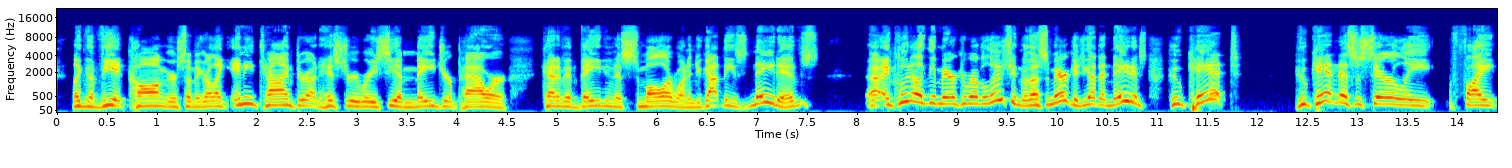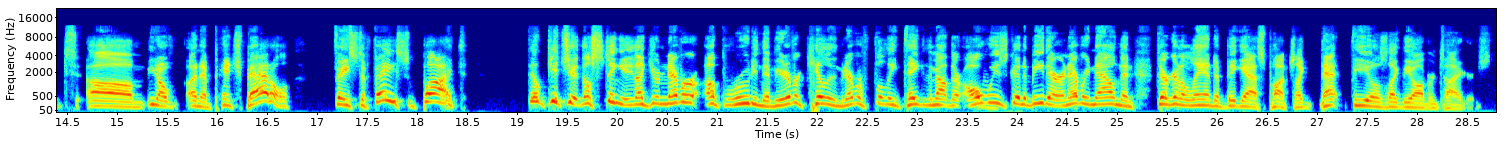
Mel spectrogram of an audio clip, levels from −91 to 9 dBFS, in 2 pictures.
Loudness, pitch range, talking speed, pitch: -16 LUFS, 160-230 Hz, 215 wpm, 190 Hz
